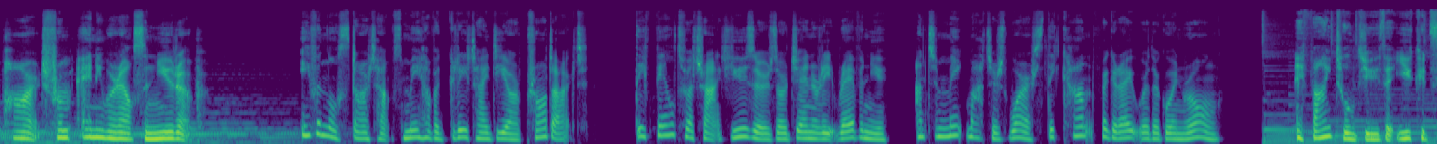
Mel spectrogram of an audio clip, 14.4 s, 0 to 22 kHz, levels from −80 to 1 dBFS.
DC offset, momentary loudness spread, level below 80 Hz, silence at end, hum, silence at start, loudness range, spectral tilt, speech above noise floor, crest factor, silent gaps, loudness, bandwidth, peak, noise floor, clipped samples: under 0.1%; 14 LU; -52 dBFS; 0 s; none; 0 s; 6 LU; -5.5 dB/octave; 22 dB; 18 dB; 6.07-6.14 s, 8.92-9.00 s, 9.11-9.15 s, 12.33-12.43 s; -21 LUFS; 16 kHz; -4 dBFS; -42 dBFS; under 0.1%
